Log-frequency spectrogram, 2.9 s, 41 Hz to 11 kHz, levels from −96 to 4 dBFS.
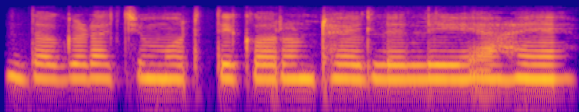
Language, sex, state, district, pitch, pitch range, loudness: Marathi, female, Maharashtra, Dhule, 220 Hz, 215-225 Hz, -18 LUFS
